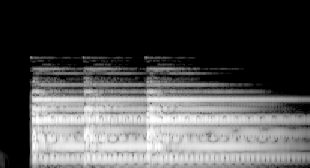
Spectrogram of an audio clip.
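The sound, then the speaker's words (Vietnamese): A loud warning bell from a tower rings out with three strikes in quick succession, each adding to a bright, rich metallic tone that hangs on and slowly fades after the last strike. “Tiếng chuông chói tai vang vọng cả không gian”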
